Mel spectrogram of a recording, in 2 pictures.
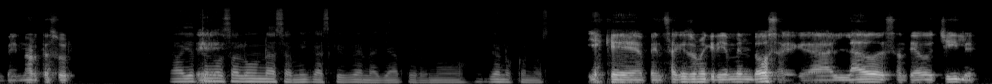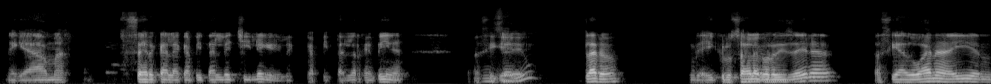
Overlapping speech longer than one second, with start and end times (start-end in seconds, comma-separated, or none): none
